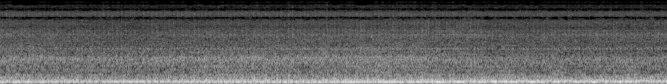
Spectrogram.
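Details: 2004 Ford Mustang GT 4.6 V8 being revived, first run with no coolant; steady, even, slightly fast idle with a low smooth rumble, no ticking or chain rattle; normal idle.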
